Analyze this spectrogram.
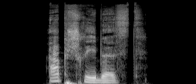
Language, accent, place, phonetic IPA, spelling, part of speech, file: German, Germany, Berlin, [ˈapˌʃʁiːbəst], abschriebest, verb, De-abschriebest.ogg
- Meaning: second-person singular dependent subjunctive II of abschreiben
